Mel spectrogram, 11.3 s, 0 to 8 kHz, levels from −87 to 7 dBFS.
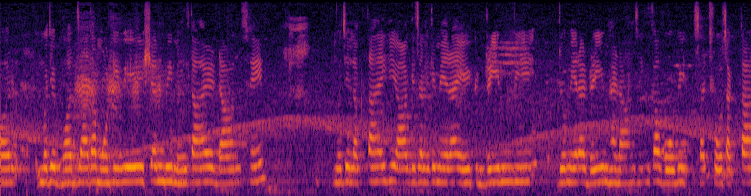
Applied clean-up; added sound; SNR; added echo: none; Bird / Fowl; 18 dB; none.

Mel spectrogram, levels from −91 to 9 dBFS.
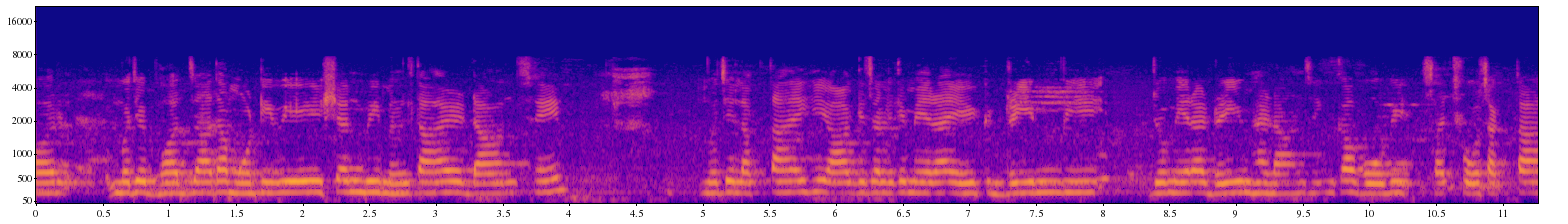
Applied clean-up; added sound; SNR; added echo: none; none; none; none.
